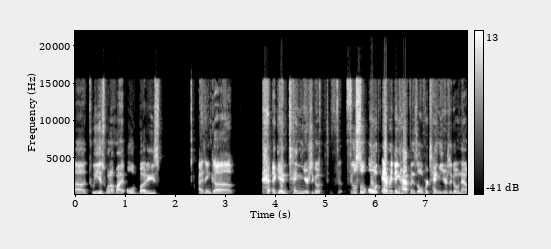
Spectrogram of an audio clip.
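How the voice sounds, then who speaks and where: With lively intonation, a man talks at a fairly quick pace broken by long, frequent pauses. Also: fairly high pitch for a man. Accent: American. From grew up in the US, Hong Kong-born. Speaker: online marketing entrepreneur, live streamer. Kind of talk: live stream chat reading comments. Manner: animated.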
